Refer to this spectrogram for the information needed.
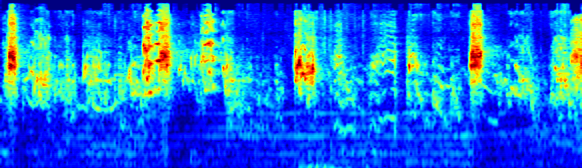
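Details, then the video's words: Breeding pair of pet budgerigars giving loud, harsh squawks roughly once a second, spaced irregularly between softer twittering chatter, with a brief low thump partway through. "Budgies Chirping Sounds"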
